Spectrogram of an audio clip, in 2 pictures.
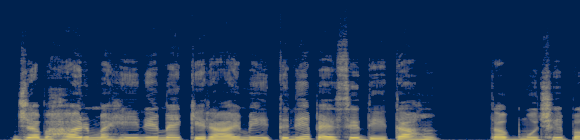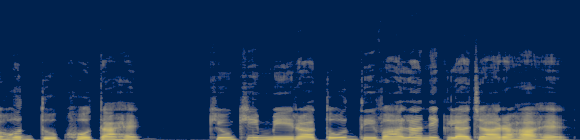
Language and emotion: Hindi, sad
